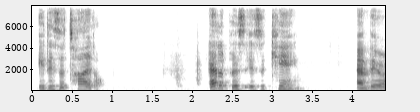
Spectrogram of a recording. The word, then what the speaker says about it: Oedipus: First, listen to pronunciation number 1, my preference. Oedipus. Oedipus. This is the primary pronunciation as far as I'm concerned, but this is a secondary pronunciation that you may also use. Oedipus Rex, Latin.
